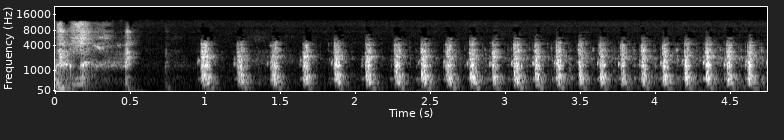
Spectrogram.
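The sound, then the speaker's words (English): A steam locomotive chugs steadily, its rhythmic puffs of exhaust starting slow and quickening into a fast, even beat, loud, after a brief initial hiss. “No, that's a steam engine.”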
